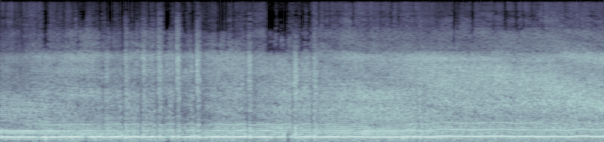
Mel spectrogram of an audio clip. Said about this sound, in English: Um, they have these womp womp tractors over there.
